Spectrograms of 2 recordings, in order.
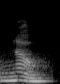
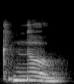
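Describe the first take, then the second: First: The K at the start is silent. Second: The K at the start is sounded. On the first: The speaker calls it right. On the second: The speaker calls it wrong.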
